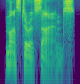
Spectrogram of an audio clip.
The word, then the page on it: MSC: British English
